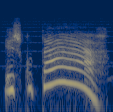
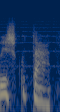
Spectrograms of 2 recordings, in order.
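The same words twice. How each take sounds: First: Escutar called out, final TAR long, high and loud; stress on TAR. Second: Said in the usual way. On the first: Shown as a demonstration. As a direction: stretch and lift the TAR in "escutar". (escutar com o TAR alongado, agudo e forte) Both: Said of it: "Qual é a sílaba mais forte?".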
